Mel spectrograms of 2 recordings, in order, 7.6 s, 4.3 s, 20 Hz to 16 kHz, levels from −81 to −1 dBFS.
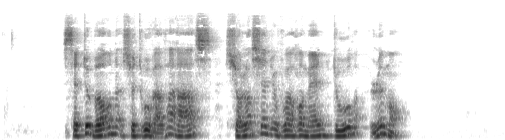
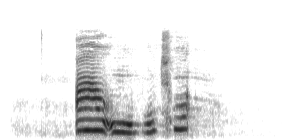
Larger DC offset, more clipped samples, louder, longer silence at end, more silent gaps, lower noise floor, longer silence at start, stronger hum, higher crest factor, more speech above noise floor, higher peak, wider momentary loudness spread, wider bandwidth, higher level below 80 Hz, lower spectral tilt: neither; neither; second, -21 LUFS vs -17 LUFS; about the same, 1.55 s vs 1.45 s; neither; about the same, -80 dBFS vs -79 dBFS; second, 0.95 s vs 1.15 s; neither; about the same, 18 dB vs 16 dB; about the same, 60 dB vs 63 dB; about the same, -2 dBFS vs -2 dBFS; about the same, 9 LU vs 11 LU; first, 11 kHz vs 7 kHz; first, -60 dBFS vs -68 dBFS; about the same, -6 dB/octave vs -5.5 dB/octave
